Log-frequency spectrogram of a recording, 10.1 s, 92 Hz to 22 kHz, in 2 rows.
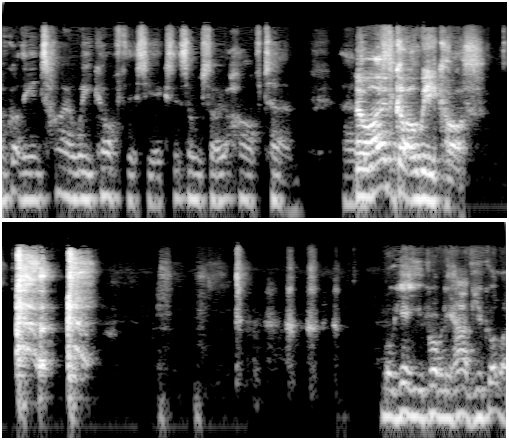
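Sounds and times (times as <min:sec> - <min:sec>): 
speech: 0:00.1 - 0:05.6, 0:08.8 - 0:10.0
short breathy coughs: 0:05.2 - 0:06.1.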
